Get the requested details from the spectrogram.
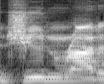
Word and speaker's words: Judenrat: There's an organization called the Judenrat, which is rot is like it's spelled rat, like the animal, but it's like a governing council, right?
